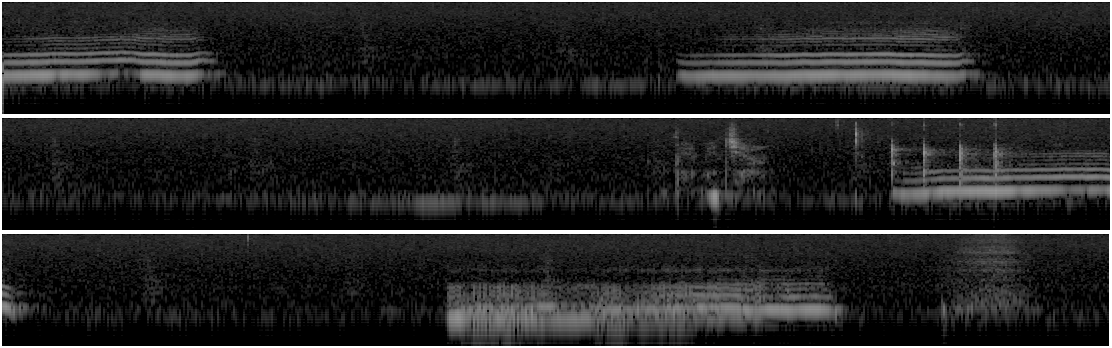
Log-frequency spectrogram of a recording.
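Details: Siamese cat snoring loudly: drawn-out, humming, tonal sounds that recur every few seconds in a quiet room.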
